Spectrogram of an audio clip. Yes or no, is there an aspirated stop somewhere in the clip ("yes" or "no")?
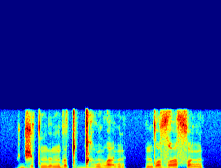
no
